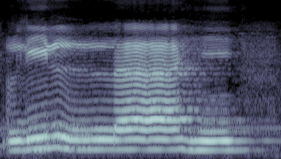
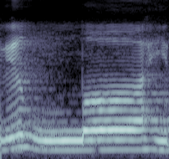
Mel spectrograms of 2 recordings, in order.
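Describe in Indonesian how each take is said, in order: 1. Bunyi L diucapkan tipis dan ringan. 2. Bunyi L diucapkan tebal dan penuh. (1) "tarqiq ringan" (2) "nggak boleh lillahi"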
